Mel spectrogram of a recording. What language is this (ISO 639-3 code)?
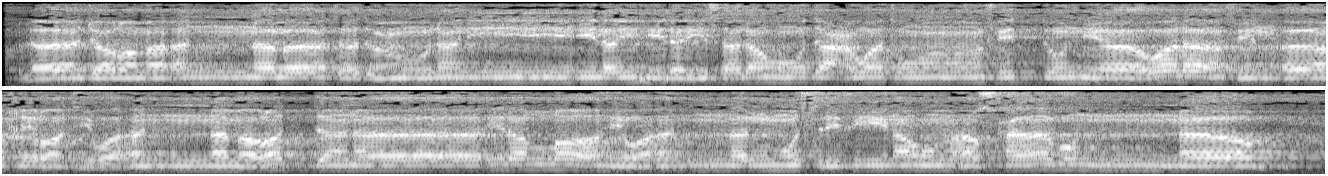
ara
